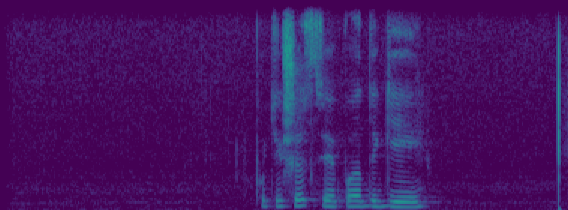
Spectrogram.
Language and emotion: Russian, neutral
